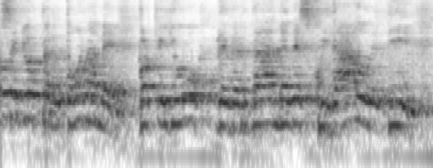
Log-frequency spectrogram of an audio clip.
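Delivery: ordinary talk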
